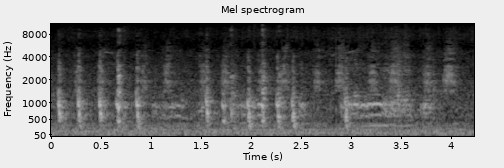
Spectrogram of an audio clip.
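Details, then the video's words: Rooster giving a quick run of clucks, short mid-pitched notes about five per second, then a pause and a second looser burst, ending in a more drawn-out nasal note, over a low steady background hum. "Rooster behavior and sounds"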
